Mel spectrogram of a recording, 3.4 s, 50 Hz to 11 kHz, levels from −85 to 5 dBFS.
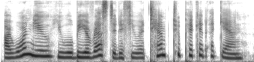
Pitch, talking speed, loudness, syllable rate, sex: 245 Hz, 230 wpm, -16 LUFS, 5.8 syllables/s, female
